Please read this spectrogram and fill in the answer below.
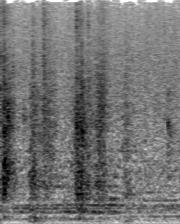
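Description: Soft rustling and swishing of long, wet, gel-coated hair being handled, with a few faint strokes about half a second and a second in.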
